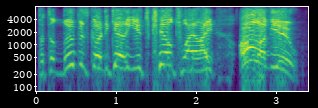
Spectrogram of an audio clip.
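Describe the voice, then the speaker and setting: A reader voicing Spike, a young male dragon, distraught and loyal, who chokes up and yells. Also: medium pitch, lively intonation, a little fast, creaky, dry recording, highs cut off, pitched above the performer's own voice, full character voice. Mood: shouting. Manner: choked, yelling, pleading.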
